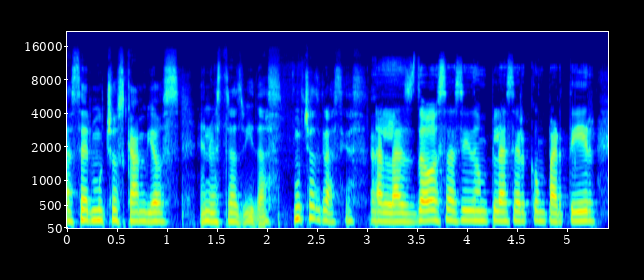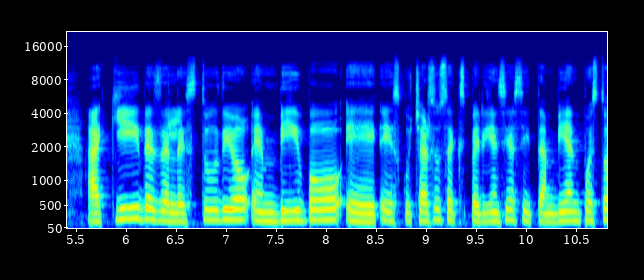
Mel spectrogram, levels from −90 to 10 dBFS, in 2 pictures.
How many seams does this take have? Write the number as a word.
two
